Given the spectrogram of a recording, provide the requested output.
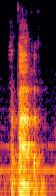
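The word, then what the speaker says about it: Abaddon: the credit goes to abadon ab ab abadon uh right I think we said we I keep call him abon should be AB abadon shouldn't it abadon abon abadon not abon look I know that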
